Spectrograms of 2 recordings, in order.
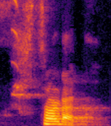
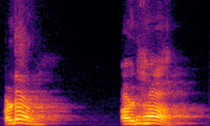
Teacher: ठीक है, ऐसे व्यंजन है ये जो उत्क्षिप्त हैं। जीभ जो है वो सीधी ऊपर ऊपर की ओर घूमती है।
